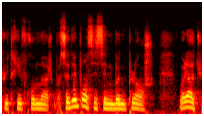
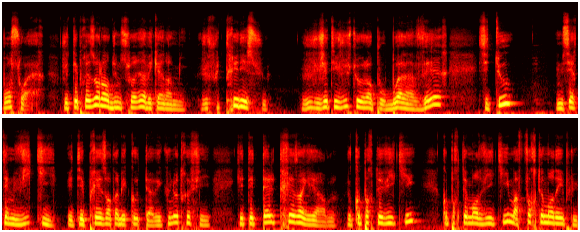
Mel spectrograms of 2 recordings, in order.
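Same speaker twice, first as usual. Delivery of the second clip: French spoken with a deliberate, put-on Belgian accent; 2 semitones higher than usual. Reading out a person's message about a party, in a put-on belgian french accent. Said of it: "j'ai envie de prendre l'accent belge".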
